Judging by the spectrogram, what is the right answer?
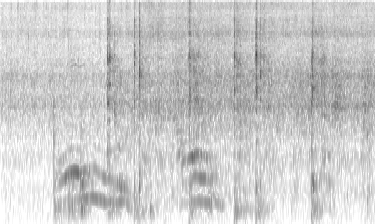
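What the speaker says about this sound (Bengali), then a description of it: "প্রথমে গাজরটা দিয়ে দিলাম, অল্প একটু লবণ দেব, দিয়ে ভালো করে ভেজে নেব।" Carrots with a little salt stir-fry in a pan, a soft steady sizzle broken by scraping spatula strokes and light clinks against the metal.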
